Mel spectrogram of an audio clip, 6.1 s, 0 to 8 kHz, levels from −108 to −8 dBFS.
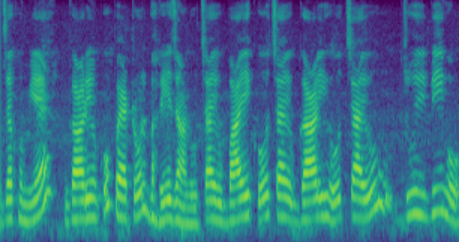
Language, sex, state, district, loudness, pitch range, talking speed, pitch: Garhwali, female, Uttarakhand, Tehri Garhwal, -28 LUFS, 185-220 Hz, 195 wpm, 200 Hz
